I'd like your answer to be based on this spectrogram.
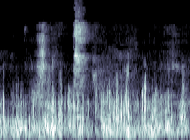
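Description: Gusty wind by the sea buffets the microphone in a continuous rough rumble, with faint voices mixed underneath.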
